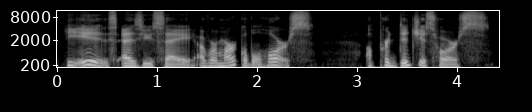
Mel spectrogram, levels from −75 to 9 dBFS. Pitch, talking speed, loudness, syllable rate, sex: 165 Hz, 135 wpm, -19 LUFS, 4.9 syllables/s, female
